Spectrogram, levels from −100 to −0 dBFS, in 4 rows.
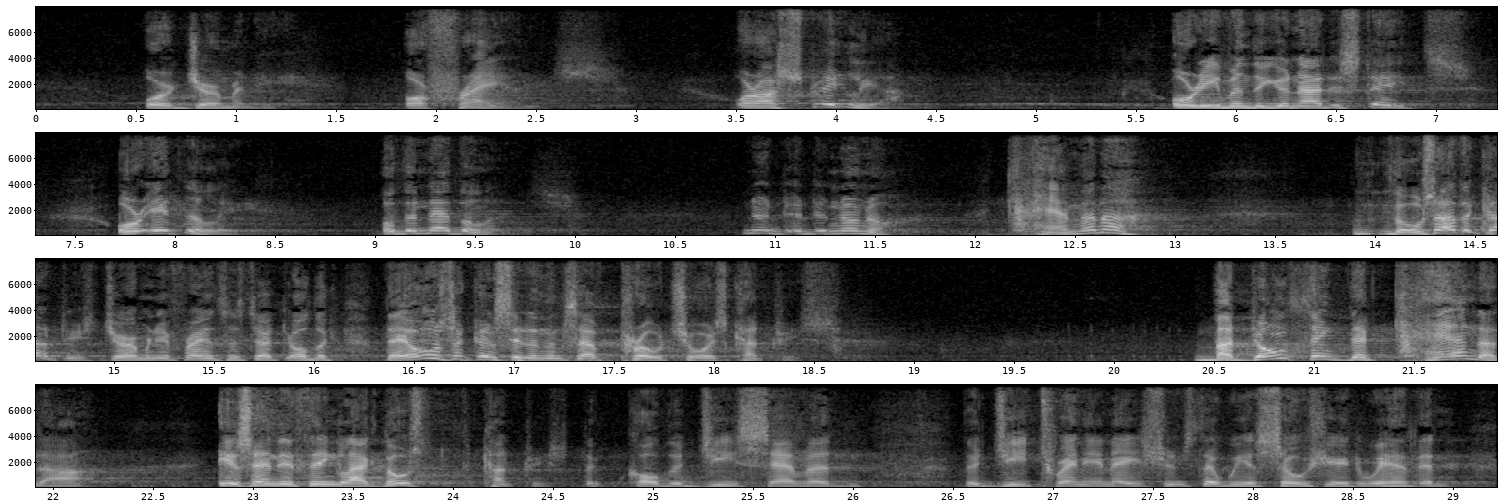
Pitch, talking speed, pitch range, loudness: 160 Hz, 120 wpm, 130-205 Hz, -33 LUFS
